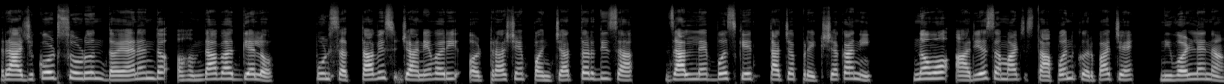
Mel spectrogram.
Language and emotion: Goan Konkani, neutral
